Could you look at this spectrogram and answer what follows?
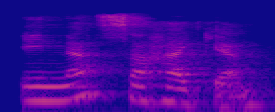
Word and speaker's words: Inna Sahakyan: Inna Sahakyan. Sahakyan. Sahakyan. Yeah, the same way as it's spelled, so nothing okay.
